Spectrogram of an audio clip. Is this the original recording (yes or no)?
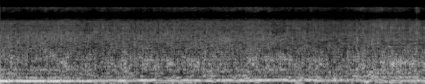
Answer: no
